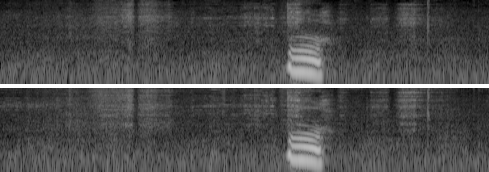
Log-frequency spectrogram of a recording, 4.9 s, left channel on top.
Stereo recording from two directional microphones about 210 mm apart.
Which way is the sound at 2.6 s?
Centre (ahead or behind).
